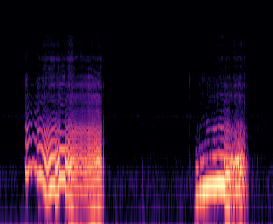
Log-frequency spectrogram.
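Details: Sleeping domestic cat snoring loudly: two long raspy, harmonic breaths, the first about one and a half seconds with wavering pitch, the second shorter and steadier, separated by a quiet pause in a small room.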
